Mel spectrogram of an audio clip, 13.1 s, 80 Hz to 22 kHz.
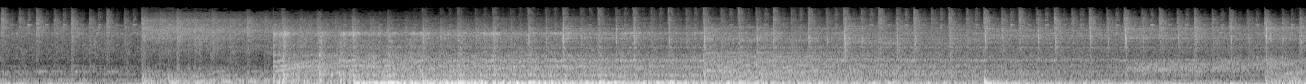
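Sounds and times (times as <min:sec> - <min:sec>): deep bass line: 0:00.0 - 0:13.0
fast ticking hi-hat: 0:00.0 - 0:13.0.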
